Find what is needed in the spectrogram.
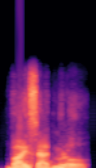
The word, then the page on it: vice admiral: Indian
